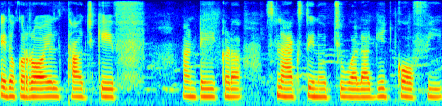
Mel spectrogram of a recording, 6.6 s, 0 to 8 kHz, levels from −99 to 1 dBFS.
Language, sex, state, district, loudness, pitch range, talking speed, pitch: Telugu, female, Andhra Pradesh, Chittoor, -18 LUFS, 175-180 Hz, 100 wpm, 180 Hz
